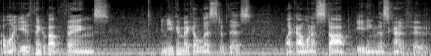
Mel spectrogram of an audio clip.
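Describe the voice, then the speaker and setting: Amid audible room echo, a man with a very deep, low pitch talks very fast in very wide pitch swings. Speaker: spiritual medium offering readings and meditations. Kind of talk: live stream talk leading a meditation. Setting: live stream.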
